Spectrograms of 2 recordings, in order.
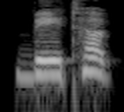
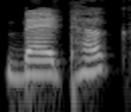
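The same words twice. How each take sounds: First: बैठक with narrow e, "bethak"; mispronounced. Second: Said in the usual way. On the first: Shown as a demonstration. Teacher showing an e error, mispronounced with narrow e. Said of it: "अशुद्ध". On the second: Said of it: "शुद्ध".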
